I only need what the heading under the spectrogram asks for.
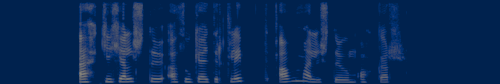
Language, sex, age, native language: Icelandic, female, 18-19, Icelandic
